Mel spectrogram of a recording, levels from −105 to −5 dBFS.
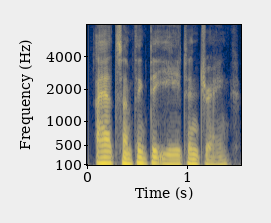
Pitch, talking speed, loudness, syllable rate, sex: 105 Hz, 270 wpm, -19 LUFS, 6.6 syllables/s, male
